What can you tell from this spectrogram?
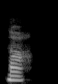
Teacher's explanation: Tongue taps up, gentle nasal.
